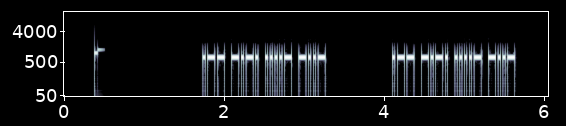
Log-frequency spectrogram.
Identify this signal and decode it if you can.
Morse code, heard as a keyed tone, about 40 wpm, 700 Hz. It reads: WC4X WC4X
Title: Call Signs Repeated 3x - 40wpm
